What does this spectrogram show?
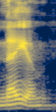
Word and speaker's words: Nahum: so we it's his name n-a-y-h-m would be the pronunciation so that's what we're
